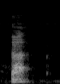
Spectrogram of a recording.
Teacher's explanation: dibaca ta dengan ditahan tapi ditarik pada pangkal tenggorokan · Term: Hamzah sakinah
